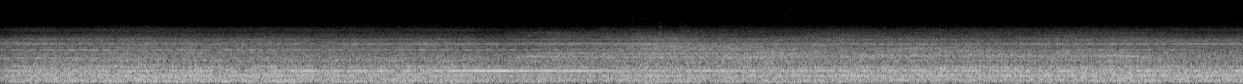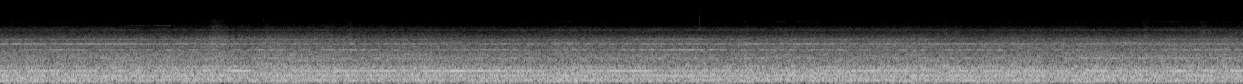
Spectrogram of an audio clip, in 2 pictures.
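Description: A WestJet airliner arrives at Sky Harbor Airport, its jet engines producing a loud, steady roar and whine that holds throughout without fading, with no talk over it.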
